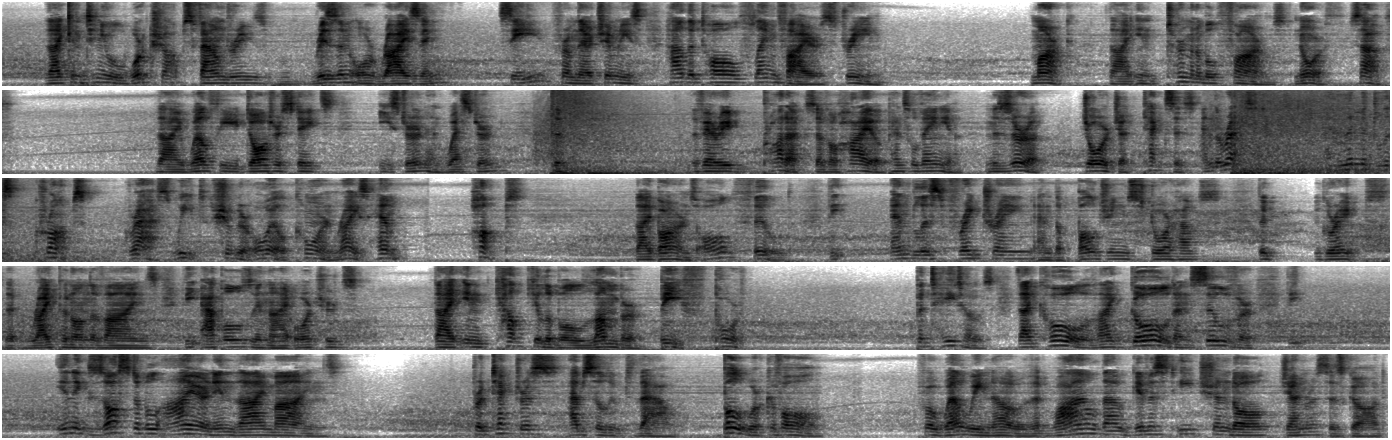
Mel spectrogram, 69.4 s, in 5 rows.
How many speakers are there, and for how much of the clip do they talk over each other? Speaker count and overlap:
1, no overlap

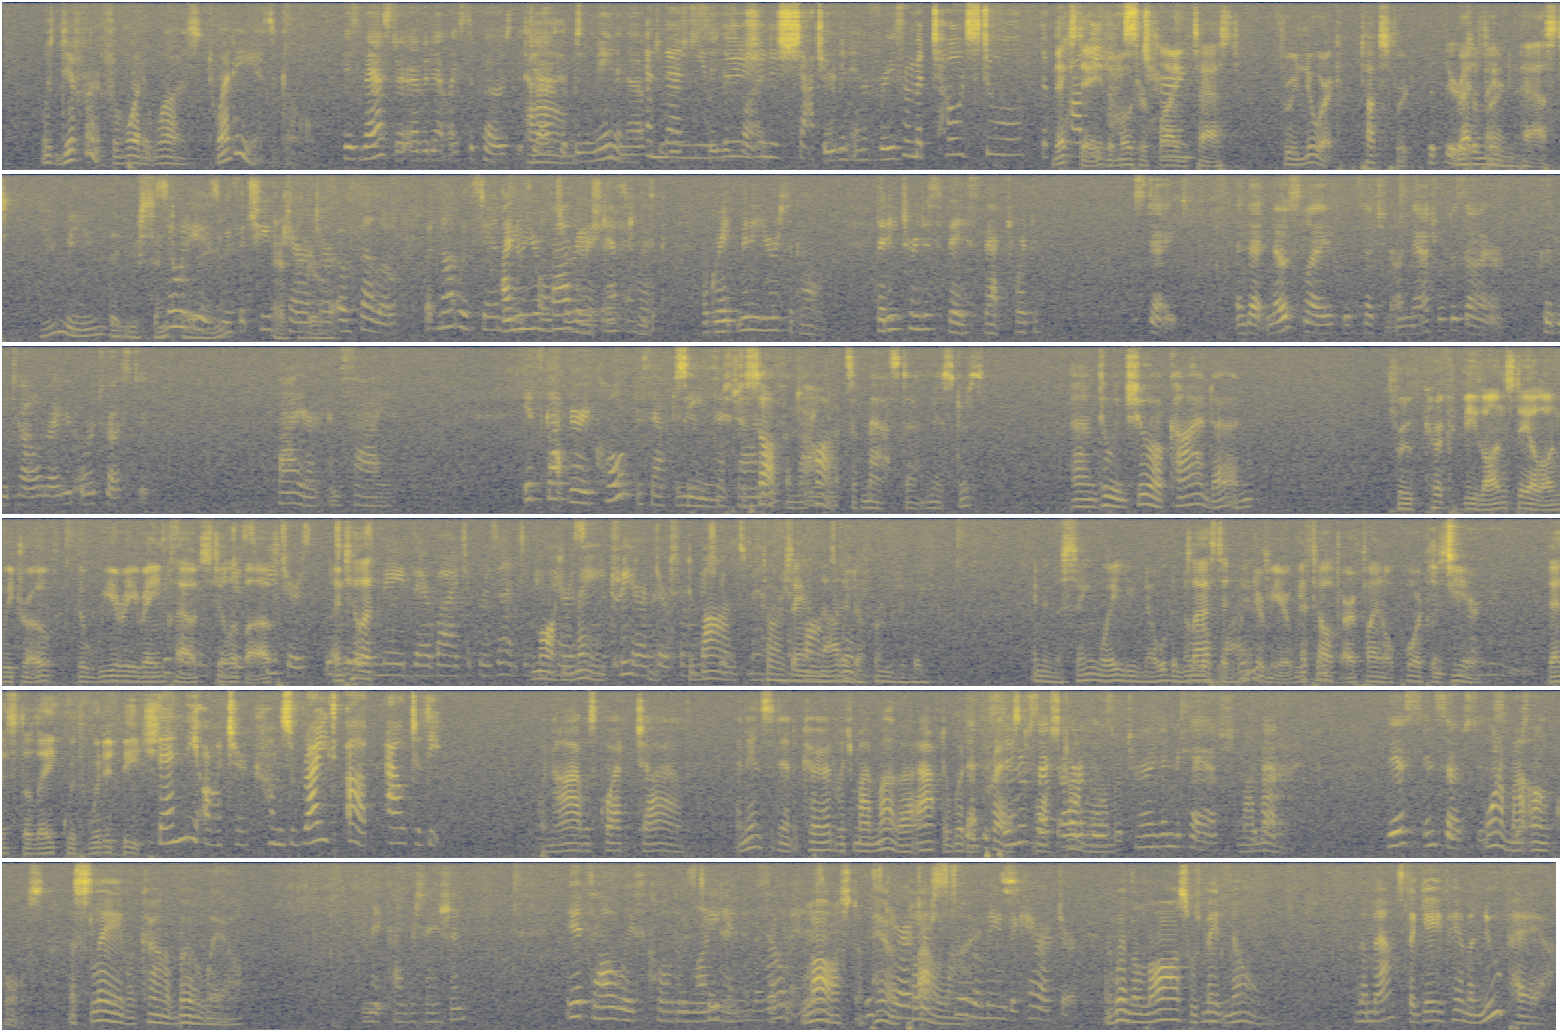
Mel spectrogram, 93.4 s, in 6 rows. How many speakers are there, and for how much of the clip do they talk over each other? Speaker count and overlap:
7, about 34%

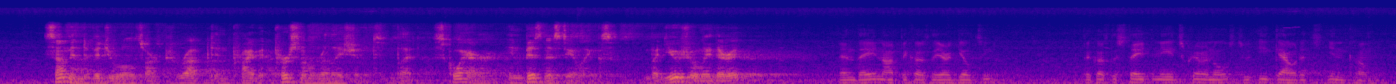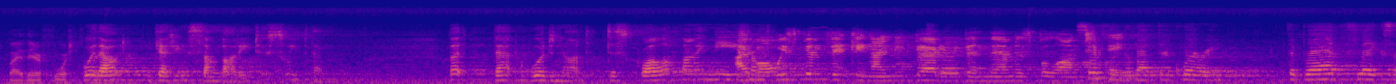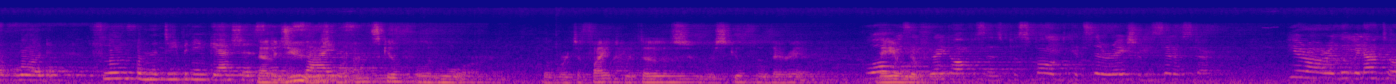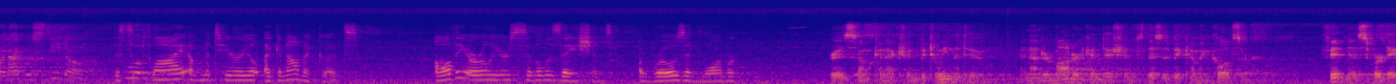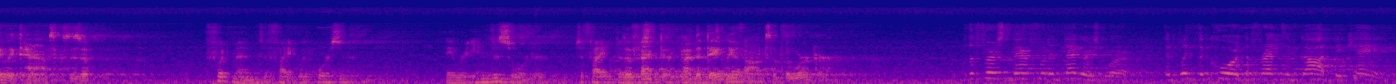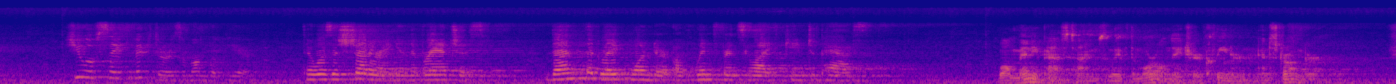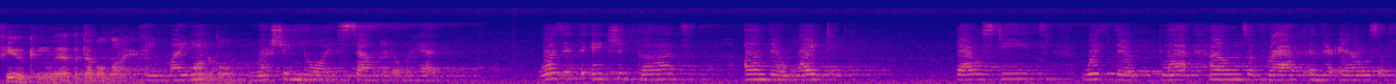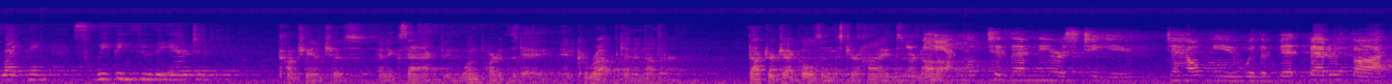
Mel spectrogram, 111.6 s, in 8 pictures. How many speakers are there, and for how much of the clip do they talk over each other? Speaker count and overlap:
8, about 6%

